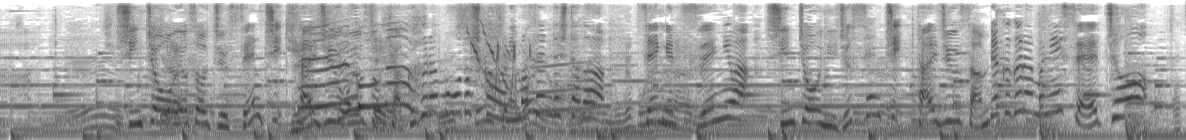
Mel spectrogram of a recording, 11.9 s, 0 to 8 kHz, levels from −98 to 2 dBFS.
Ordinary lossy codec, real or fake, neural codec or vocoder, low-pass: AAC, 48 kbps; real; none; 7.2 kHz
